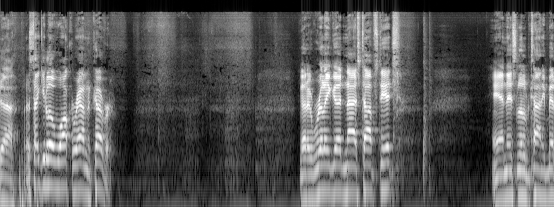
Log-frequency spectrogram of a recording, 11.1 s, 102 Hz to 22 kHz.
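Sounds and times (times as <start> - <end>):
faint breathing: 2.2 - 6.0, 7.9 - 9.8.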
